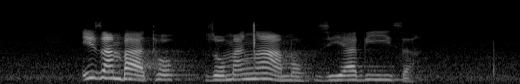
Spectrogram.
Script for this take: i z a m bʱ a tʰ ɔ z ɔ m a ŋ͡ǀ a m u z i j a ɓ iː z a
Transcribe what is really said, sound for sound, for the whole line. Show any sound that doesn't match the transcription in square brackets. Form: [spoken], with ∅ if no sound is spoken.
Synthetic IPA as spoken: i z a m bʱ a tʰ ɔ z ɔ m a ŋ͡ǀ a m [ɔ] z i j a ɓ iː z a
